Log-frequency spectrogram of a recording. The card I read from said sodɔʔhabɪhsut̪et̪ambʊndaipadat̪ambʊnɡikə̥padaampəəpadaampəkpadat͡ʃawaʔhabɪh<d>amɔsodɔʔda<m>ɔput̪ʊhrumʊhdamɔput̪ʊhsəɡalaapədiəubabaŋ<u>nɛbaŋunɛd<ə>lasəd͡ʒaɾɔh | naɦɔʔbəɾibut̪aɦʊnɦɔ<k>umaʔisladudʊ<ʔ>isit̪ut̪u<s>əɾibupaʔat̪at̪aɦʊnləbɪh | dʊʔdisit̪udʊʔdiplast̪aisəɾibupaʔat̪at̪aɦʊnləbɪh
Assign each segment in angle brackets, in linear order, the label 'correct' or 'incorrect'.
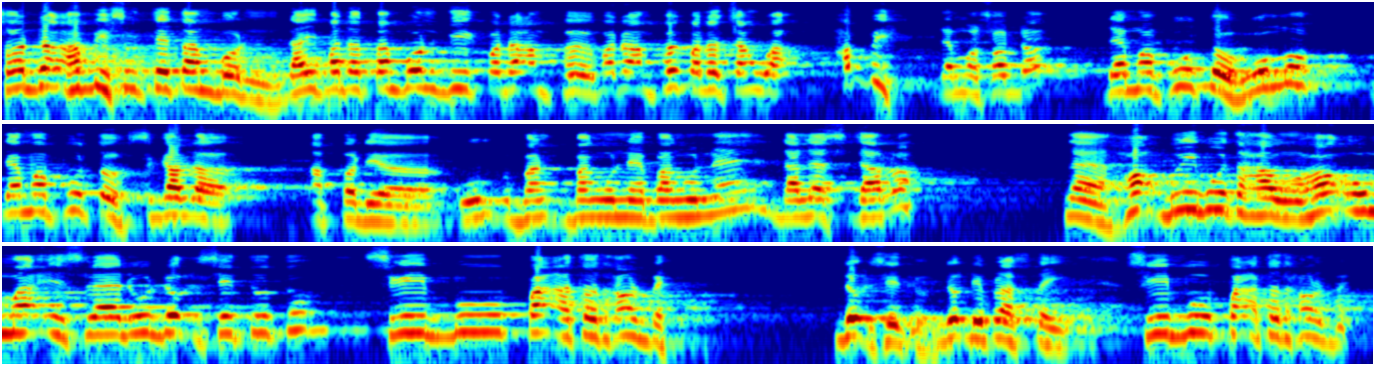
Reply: correct, correct, correct, incorrect: a, incorrect: ʔ, correct, correct

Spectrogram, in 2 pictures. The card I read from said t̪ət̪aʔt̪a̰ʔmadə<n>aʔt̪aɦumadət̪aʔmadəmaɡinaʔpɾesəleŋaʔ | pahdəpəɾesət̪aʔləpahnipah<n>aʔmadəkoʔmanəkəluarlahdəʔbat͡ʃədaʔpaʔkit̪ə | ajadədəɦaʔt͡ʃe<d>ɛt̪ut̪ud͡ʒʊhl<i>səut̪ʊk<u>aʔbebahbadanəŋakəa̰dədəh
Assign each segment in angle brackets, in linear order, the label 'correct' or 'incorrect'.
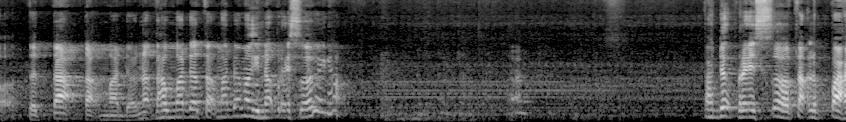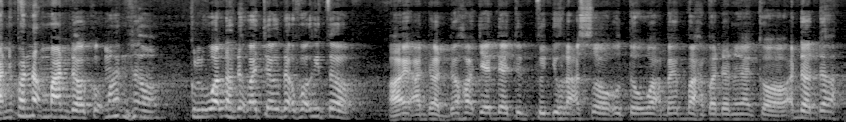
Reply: correct, correct, correct, incorrect: a, incorrect: w

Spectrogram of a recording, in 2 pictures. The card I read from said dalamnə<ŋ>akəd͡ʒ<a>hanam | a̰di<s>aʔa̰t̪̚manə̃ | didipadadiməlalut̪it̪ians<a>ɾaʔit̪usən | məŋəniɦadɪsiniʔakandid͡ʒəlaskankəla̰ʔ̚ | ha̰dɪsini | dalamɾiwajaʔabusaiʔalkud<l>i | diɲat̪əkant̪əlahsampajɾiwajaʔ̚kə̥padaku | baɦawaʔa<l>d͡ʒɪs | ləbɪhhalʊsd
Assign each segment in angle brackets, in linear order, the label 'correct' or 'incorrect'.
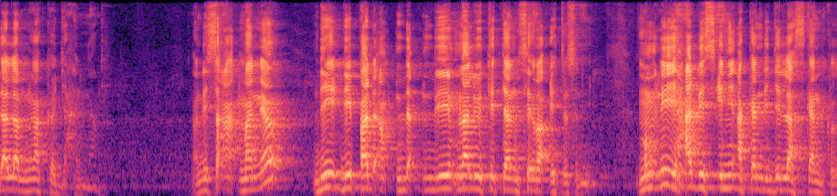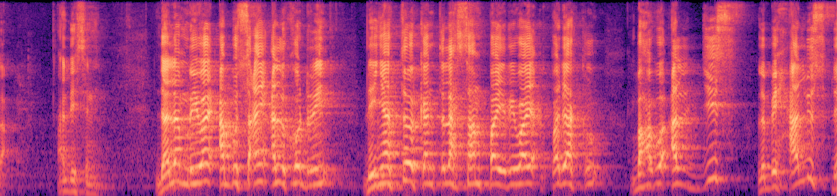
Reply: correct, correct, correct, incorrect: i, incorrect: ɾ, correct

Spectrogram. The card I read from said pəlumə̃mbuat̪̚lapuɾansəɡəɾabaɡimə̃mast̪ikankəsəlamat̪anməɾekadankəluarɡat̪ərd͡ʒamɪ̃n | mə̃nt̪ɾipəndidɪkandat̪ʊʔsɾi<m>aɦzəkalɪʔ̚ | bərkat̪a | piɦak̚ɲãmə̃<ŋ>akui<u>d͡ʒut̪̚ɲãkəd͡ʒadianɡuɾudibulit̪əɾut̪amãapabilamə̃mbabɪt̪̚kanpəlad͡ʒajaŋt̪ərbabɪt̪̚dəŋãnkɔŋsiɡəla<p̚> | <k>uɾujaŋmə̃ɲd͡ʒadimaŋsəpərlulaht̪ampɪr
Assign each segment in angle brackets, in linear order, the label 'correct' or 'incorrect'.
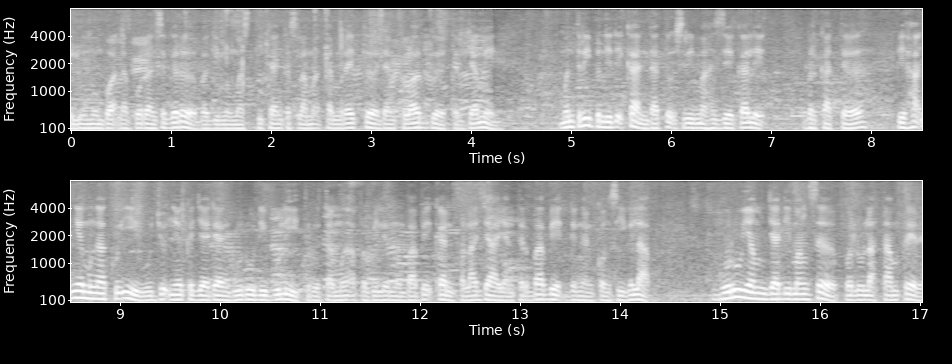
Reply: correct, correct, correct, correct, incorrect: ɡ

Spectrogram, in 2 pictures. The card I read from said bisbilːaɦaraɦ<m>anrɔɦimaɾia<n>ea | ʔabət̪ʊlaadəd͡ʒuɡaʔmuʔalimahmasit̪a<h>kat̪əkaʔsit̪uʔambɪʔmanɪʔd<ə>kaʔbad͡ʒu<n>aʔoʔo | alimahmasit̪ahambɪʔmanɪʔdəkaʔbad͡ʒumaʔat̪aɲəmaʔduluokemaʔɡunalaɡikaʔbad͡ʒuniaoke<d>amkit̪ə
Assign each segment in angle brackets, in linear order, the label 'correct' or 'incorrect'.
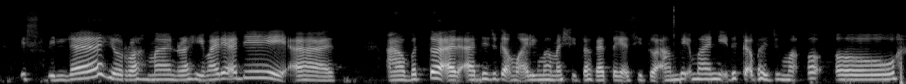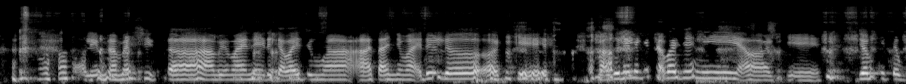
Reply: correct, incorrect: d, correct, correct, incorrect: m, incorrect: d͡ʒ

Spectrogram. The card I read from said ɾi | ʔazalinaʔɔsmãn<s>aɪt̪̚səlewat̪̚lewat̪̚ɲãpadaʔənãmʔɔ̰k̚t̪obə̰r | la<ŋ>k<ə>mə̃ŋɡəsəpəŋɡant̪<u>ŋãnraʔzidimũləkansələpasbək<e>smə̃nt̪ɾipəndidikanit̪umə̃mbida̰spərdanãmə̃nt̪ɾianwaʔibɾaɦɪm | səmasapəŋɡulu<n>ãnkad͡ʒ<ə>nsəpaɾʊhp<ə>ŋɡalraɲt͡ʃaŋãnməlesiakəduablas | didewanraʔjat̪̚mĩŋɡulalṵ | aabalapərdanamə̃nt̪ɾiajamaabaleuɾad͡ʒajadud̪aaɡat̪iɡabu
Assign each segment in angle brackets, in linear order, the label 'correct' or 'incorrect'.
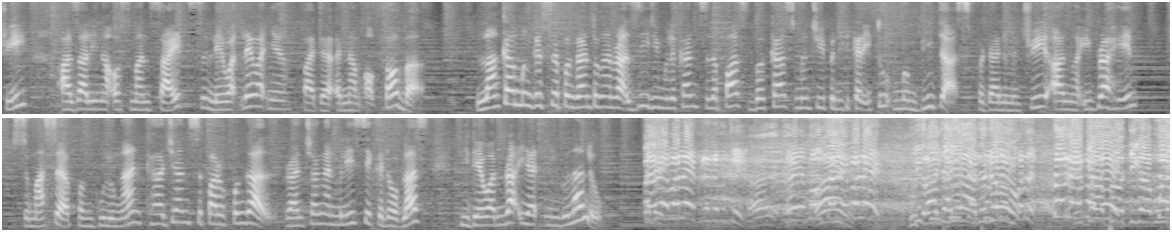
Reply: correct, correct, incorrect: a, correct, incorrect: a, incorrect: ŋ, incorrect: a, correct

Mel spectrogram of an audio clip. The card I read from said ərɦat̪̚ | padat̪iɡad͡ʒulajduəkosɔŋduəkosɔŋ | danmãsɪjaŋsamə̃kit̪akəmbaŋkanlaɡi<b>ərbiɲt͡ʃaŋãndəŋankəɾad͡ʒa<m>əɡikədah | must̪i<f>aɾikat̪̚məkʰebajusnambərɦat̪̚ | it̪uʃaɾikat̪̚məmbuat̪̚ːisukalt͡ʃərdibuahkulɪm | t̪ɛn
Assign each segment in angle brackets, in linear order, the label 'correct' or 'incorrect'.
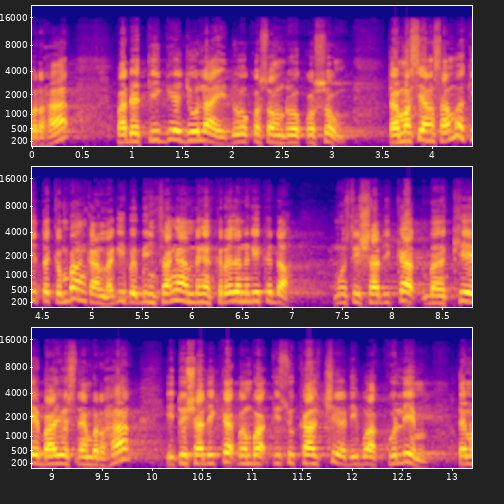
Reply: incorrect: p, incorrect: n, incorrect: ʃ

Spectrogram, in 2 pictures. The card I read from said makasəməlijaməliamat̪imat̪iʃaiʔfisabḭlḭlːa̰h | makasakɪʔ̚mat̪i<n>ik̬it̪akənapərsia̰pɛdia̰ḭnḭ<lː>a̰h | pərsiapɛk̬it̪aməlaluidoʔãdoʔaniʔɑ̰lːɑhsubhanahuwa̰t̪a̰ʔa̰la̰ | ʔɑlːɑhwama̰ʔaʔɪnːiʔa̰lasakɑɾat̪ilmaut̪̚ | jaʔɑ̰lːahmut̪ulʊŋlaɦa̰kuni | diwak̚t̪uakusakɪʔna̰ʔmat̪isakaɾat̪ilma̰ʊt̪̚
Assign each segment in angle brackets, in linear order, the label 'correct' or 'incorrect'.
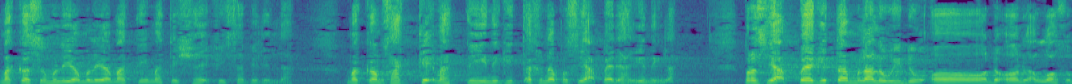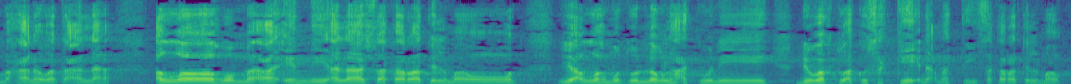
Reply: correct, incorrect: l

